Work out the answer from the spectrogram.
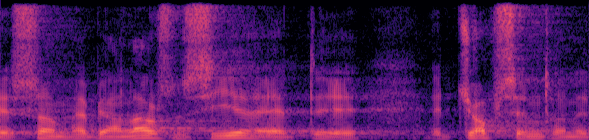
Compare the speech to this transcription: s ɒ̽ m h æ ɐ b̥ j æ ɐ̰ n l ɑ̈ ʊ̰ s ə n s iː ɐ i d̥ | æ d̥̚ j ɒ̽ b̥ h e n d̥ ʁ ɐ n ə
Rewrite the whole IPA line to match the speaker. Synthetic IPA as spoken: s ɒ̽ m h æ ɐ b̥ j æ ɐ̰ n l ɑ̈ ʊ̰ s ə n s iː ɐ æ d̥ | æ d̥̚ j ɒ̽ b̥ s e n d̥ ʁ ɐ n ə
